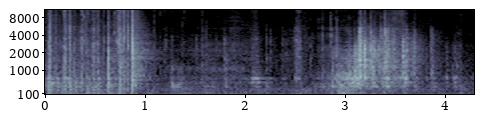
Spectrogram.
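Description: A deck of tarot cards being shuffled by hand: a quick run of riffling clicks through the first second, then another shuffle burst about three seconds in.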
